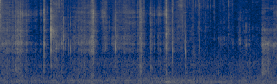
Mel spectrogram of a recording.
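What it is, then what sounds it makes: Dry soap bar being scraped. A solid, dry yellow oval bar of soap is scraped with a utility knife blade, and flaky shavings fall away. The sound is a quiet, bright, crisp crinkling scrape. It comes in a series of short, sharp ticks and rasps with almost no low end.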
